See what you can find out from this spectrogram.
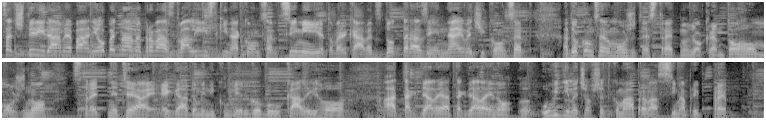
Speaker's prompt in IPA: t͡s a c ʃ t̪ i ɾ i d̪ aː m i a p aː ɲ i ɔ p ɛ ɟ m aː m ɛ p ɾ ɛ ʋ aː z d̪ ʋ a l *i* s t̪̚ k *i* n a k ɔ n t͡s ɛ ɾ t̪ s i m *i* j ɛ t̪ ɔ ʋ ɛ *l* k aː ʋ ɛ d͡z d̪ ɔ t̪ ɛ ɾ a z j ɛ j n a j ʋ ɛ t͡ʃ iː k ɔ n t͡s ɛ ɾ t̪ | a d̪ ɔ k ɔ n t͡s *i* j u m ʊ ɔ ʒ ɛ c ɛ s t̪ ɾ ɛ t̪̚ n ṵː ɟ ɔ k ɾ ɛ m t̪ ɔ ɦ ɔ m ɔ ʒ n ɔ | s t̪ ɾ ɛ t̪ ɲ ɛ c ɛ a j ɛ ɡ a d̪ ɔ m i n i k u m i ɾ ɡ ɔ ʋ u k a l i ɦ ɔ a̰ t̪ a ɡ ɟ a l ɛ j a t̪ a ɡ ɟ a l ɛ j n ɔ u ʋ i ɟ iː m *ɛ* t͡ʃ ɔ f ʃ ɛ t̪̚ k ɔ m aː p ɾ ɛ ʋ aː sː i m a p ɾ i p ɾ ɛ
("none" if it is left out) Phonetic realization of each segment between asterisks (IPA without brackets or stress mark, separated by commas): iː, i, i, ʎ, a, ɛ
